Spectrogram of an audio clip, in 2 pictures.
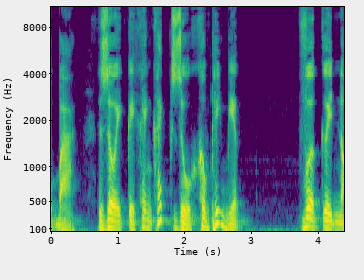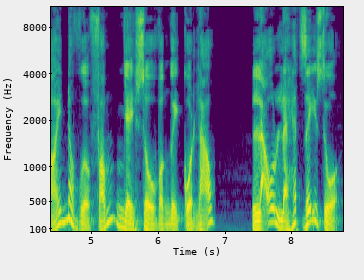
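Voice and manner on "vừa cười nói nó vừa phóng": ordinary delivery, nothing marked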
